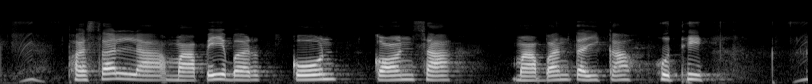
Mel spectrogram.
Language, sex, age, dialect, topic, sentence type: Chhattisgarhi, female, 18-24, Eastern, agriculture, question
